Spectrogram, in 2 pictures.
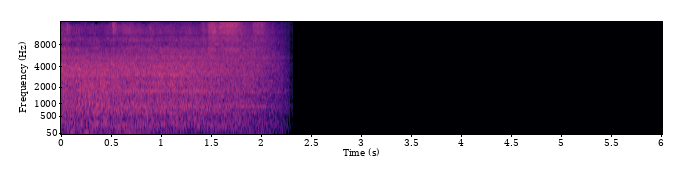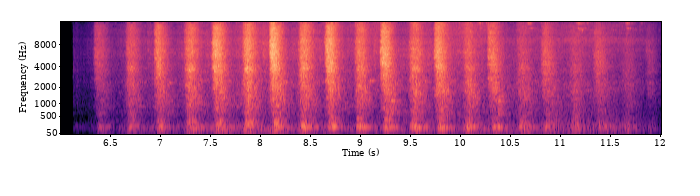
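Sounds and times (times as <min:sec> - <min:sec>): steam locomotive chuffing: 0:06.2 - 0:12.0.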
